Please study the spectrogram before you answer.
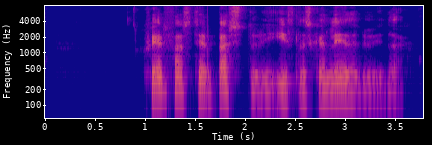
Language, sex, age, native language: Icelandic, male, 40-49, Icelandic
